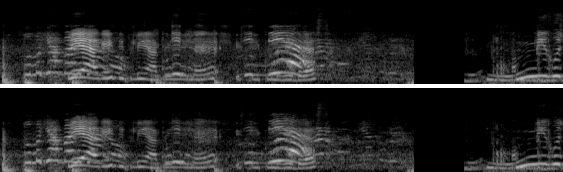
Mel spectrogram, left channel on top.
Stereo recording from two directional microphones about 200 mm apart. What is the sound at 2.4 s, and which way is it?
Speech, 40° left (ahead or behind).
